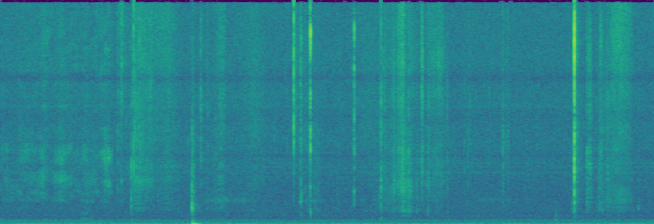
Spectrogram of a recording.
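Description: Quiet handling of small paper cutouts and a glue bottle on a craft table, with faint paper rustles. A single loud thump about two and a half seconds in, as the glue bottle is set down, and a sharp click near the end.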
